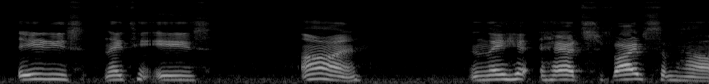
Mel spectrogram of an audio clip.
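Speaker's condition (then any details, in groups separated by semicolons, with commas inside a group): Cerebral palsy; speaks differently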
